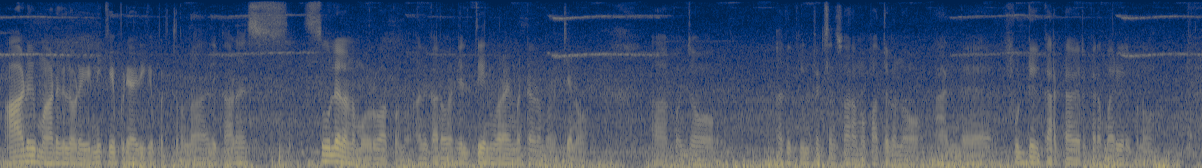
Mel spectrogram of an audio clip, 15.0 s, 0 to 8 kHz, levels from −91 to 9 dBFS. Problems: constant background noise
